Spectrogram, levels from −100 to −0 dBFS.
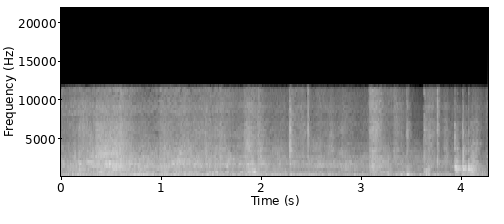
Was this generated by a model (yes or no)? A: yes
